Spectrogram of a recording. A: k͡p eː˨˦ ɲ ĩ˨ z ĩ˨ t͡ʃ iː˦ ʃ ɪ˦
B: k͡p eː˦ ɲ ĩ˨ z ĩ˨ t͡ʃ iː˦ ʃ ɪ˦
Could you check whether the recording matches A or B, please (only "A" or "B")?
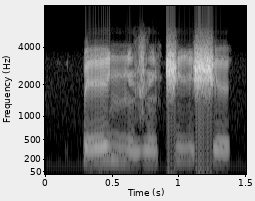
A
